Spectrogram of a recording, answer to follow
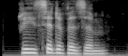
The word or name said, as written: recidivism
